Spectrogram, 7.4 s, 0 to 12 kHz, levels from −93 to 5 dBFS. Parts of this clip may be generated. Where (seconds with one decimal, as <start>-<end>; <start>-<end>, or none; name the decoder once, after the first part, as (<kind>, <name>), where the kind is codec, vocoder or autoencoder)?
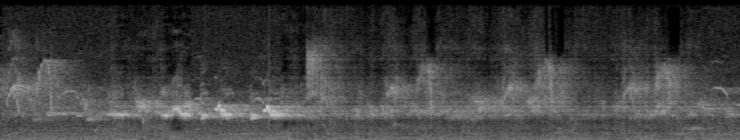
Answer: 1.1-1.9 (codec, HILCodec); 2.8-7.0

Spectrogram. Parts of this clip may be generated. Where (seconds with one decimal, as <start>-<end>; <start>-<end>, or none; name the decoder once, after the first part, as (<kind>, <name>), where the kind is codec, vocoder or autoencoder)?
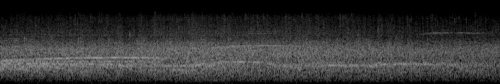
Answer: none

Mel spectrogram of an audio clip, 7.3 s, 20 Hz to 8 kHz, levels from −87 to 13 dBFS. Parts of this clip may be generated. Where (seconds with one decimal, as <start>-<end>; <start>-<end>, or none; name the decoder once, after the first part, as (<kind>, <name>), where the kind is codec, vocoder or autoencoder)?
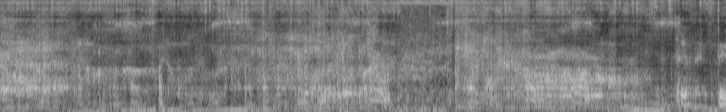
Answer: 0.0-4.0 (codec, SNAC); 4.5-7.3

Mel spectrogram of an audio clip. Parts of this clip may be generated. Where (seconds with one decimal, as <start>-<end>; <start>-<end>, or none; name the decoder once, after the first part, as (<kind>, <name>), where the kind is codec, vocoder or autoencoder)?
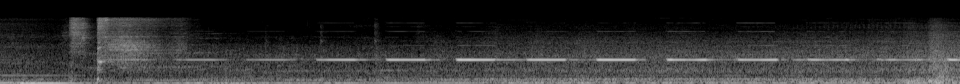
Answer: none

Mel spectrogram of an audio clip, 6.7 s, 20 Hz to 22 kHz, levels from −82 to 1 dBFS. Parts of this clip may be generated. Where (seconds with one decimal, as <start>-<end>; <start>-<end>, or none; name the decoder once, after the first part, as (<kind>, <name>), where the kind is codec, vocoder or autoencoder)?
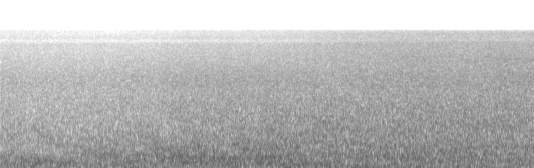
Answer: none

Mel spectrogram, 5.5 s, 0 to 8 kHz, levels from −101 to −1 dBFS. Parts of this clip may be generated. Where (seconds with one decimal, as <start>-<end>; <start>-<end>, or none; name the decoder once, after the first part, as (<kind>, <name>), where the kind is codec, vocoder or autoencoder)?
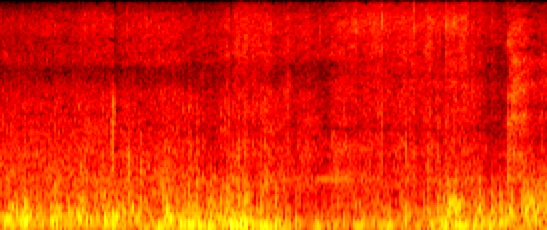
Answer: none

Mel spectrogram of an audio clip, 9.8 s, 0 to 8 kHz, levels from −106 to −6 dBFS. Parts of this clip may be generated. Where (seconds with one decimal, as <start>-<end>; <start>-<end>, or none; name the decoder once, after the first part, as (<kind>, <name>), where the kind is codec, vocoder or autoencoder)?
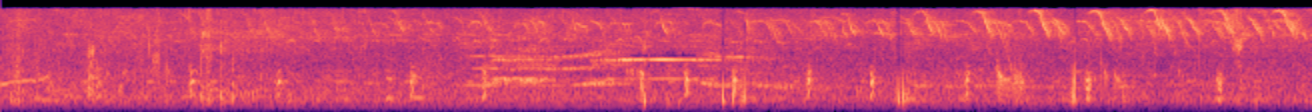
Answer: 8.7-9.8 (vocoder, Vocos)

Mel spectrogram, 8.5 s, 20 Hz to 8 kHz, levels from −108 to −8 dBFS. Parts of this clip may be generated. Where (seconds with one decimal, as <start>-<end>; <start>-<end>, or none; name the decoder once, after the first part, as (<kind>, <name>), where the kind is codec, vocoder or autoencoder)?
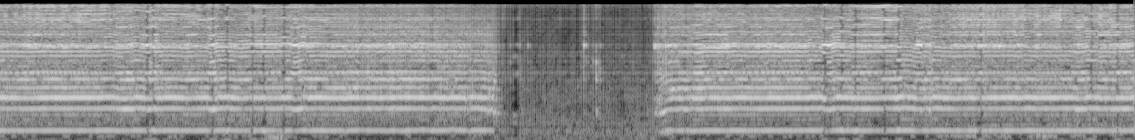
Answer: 2.6-5.2 (vocoder, BigVGAN v2)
